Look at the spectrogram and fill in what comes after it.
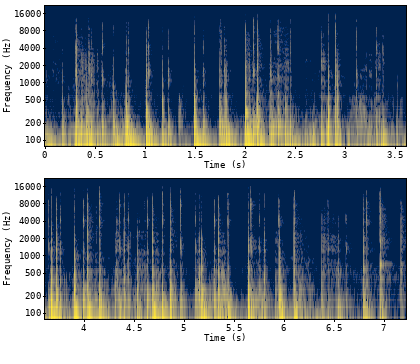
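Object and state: Paper hand fan.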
